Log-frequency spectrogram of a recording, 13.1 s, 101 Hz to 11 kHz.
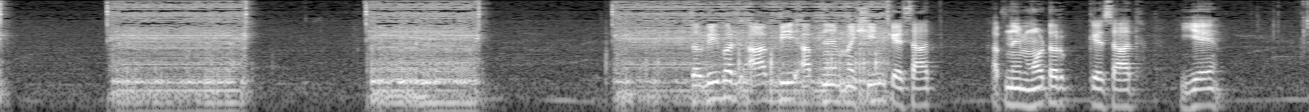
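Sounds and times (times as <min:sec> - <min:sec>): small pump motor humming: 0:06.1 - 0:08.9.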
